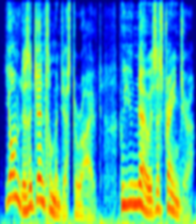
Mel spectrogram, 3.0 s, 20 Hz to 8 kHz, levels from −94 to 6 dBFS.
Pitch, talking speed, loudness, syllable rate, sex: 155 Hz, 225 wpm, -17 LUFS, 6.7 syllables/s, male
